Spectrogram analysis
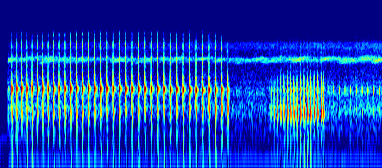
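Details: Northern Leopard Frog recording played back during frog-monitoring training. A long, fast, snore-like rattle of evenly spaced pulses lasts about three seconds. After a pause comes a short, lower, rough grunting burst.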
